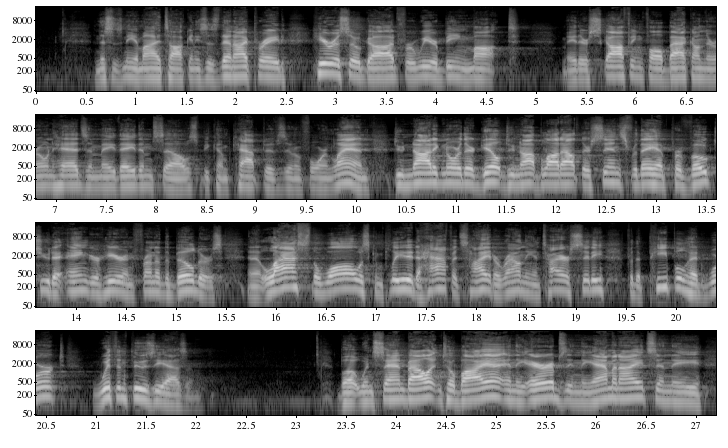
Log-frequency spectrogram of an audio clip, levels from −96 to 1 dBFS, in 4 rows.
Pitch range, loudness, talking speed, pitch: 120-155 Hz, -26 LUFS, 215 wpm, 135 Hz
